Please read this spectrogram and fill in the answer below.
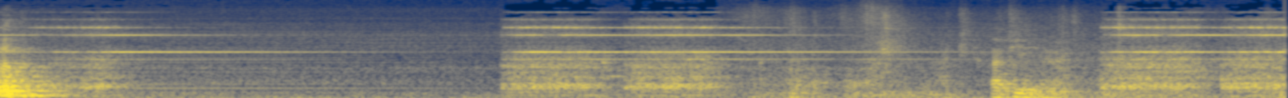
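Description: Telephone ringing: one ring about halfway through that fades out, then a second ring starting near the end, signalling an incoming call that is then answered.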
